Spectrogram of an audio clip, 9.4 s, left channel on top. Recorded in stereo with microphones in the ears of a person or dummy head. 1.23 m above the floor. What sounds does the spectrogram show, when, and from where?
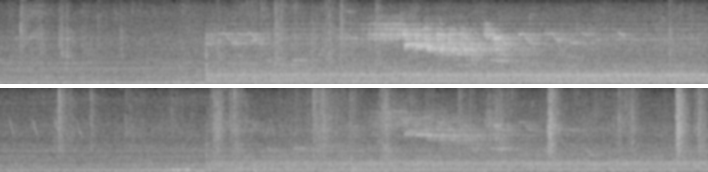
2.7 s a bird: 30° left (ahead or behind), 1.7 m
